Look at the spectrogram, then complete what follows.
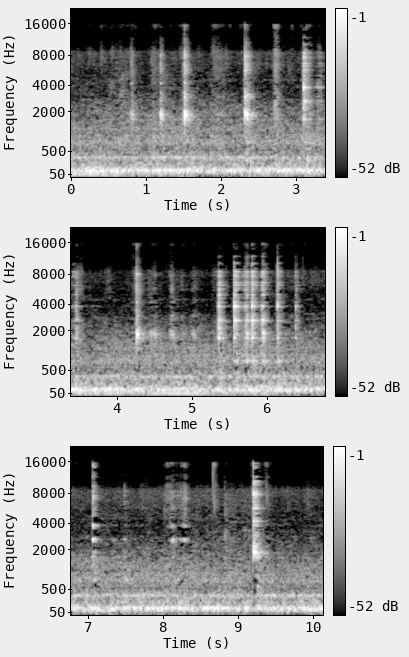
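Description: Metal knife cutting through an omelette and clicking and scraping against a ceramic plate in irregular short strokes, the loudest a little before the end, over a low steady hum.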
